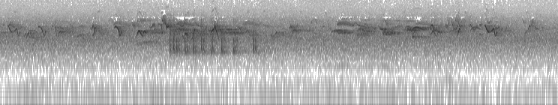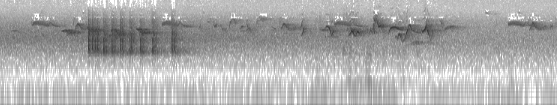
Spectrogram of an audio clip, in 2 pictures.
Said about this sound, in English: Before we go, one last trek into the mountains of California, where each year at this time, birdsong and the drumming of woodpeckers can be heard as the snow melts and summer heads up the high Sierras.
